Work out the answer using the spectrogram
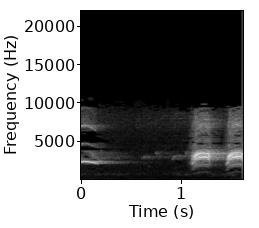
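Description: A titmouse gives a thin, slightly falling whistle, then two harsh, raspy scolding notes in quick succession, each about a fifth of a second long.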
